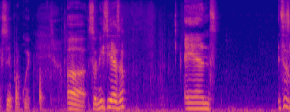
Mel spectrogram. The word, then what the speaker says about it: Nicieza: I'm not sure how to pronounce his name. It's weird. I'm sorry. I'm American. It's Nicieza. Okay. Good deal. Sorry, I had to take a sip real quick. So Nicieza.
